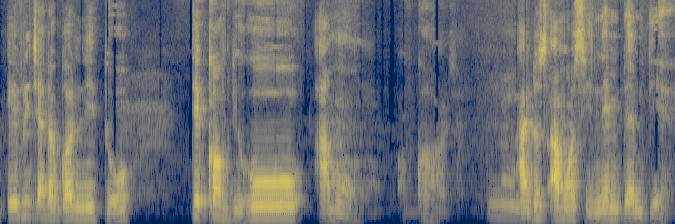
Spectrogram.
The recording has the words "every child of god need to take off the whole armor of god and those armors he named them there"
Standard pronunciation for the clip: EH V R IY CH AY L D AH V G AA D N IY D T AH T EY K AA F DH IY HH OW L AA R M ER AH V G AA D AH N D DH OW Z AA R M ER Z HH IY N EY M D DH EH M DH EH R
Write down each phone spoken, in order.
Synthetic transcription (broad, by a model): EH V R IY CH AY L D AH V G AA D N IY D T AH T EY K AA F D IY HH OW L AA M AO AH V G AA D AH N D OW S AA M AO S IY N EY M D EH M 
